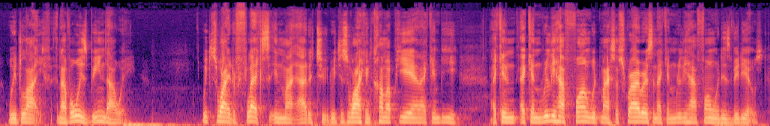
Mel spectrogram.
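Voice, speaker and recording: A man in his forties gives casual online commentary. He reads out and reacts to viewer comments in a scornful, rambling way, with frequent fillers and restarts. His voice sits at a middling pitch. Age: 40s. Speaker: YouTube commentator.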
